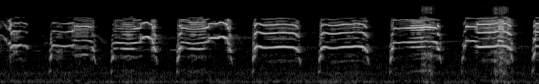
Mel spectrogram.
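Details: Bald eagle eaglet grabbing back a fish its mother took, at the nest on 23 June 2021: eight high, strained, harmonic squeals in a regular rhythm, each roughly half a second long.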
